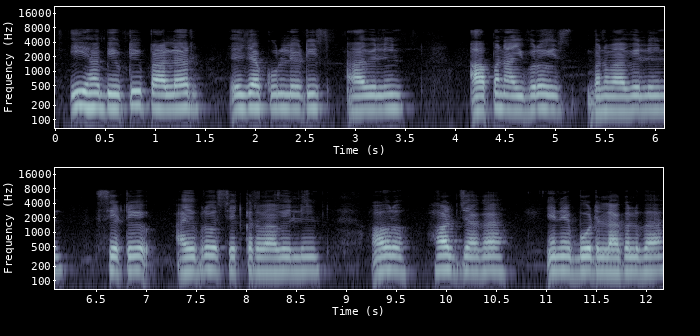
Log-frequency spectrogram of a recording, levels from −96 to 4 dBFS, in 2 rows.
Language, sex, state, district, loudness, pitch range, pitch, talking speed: Bhojpuri, male, Jharkhand, Sahebganj, -30 LUFS, 155-165 Hz, 155 Hz, 120 wpm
